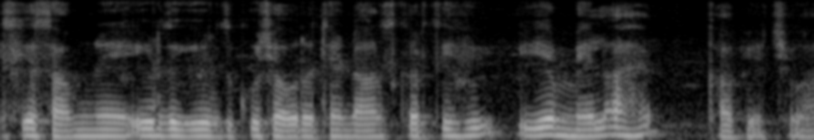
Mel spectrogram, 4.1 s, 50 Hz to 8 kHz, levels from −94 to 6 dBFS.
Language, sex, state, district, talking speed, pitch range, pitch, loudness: Hindi, male, Bihar, Muzaffarpur, 220 wpm, 135-150 Hz, 140 Hz, -32 LUFS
